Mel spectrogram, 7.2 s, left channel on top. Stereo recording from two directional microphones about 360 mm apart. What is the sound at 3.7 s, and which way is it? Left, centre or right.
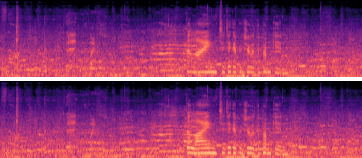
A woman's voice, centre.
